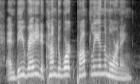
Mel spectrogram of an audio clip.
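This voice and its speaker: Using a put-on character voice, a woman talks at a fairly quick pace with high pitch and lively intonation, the sound dry and close with no echo. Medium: read story. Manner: hearty, grinning.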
